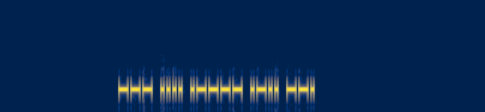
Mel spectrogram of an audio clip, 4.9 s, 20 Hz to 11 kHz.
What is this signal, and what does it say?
Morse code, heard as a keyed tone, about 40 wpm, 700 Hz. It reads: OH1LG
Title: DXCC-100 Call Signs - 5 Characters - 40wpm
